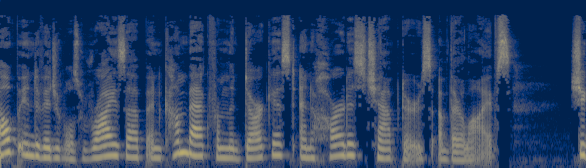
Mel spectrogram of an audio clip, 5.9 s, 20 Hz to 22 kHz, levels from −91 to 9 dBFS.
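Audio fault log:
No faults can be heard anywhere in this speech recording.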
